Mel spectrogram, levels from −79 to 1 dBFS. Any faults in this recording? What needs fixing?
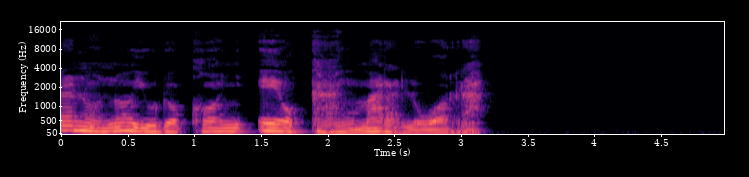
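No faults turn up in this speech recording, so there is nothing that needs to be fixed.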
